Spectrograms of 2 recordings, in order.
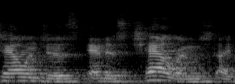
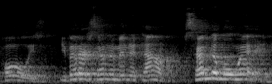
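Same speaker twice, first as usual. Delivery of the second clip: exasperated disciples; 5 semitones higher, 5 dB louder, faster than usual. Retold or imitated. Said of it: "the disciples are like".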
